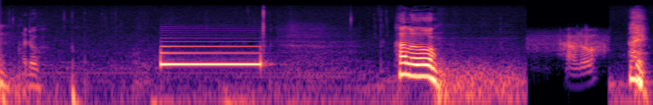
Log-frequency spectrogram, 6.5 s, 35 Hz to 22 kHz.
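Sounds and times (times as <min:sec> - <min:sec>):
speech: 0:00.3 - 0:00.5, 0:04.0 - 0:04.5
phone outgoing call tone for a call using mobile data quota: 0:01.6 - 0:02.7.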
